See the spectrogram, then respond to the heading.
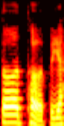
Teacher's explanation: त थ हा दंत्य वर्ण आहे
